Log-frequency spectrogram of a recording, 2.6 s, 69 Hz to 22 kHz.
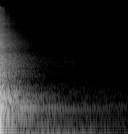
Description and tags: EQ'ed and processed C1000 recording of a metal trolly hits. I made various recordings around our workshop with the idea of creating my own industrial drum kit for a production of Frankenstein.
drum, high, hit, metal, metallic, percussion, percussive, pitch, ting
